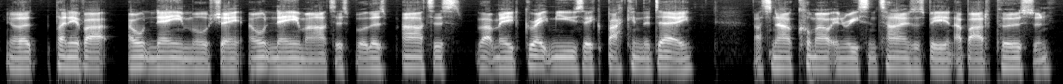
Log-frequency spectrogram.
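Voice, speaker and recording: Very deep male podcast co-host, measured and reflective, dry close sound. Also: monotone, a bit bright, clean tone, no echo. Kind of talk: casual chat about game music.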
